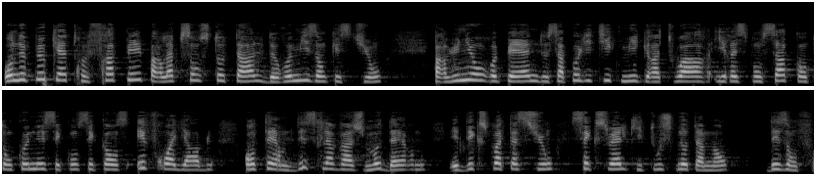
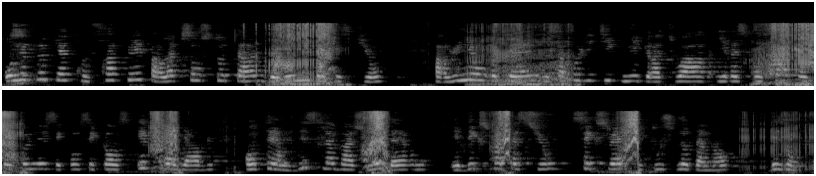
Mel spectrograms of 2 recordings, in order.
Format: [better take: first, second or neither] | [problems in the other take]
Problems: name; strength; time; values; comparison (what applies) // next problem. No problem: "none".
first | noise reduction (classical method WPE with log-MMSE)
